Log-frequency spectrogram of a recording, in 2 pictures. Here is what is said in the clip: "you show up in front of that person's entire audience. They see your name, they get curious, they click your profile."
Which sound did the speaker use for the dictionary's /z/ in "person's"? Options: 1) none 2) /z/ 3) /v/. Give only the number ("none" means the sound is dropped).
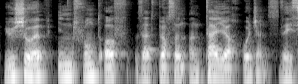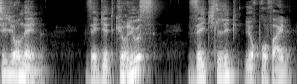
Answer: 1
